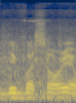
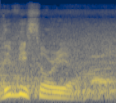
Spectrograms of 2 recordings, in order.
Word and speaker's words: Divisoria: Oh, Divisoria. I've been saying it wrong. Wow, Divisoria. So, look at this, guys.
